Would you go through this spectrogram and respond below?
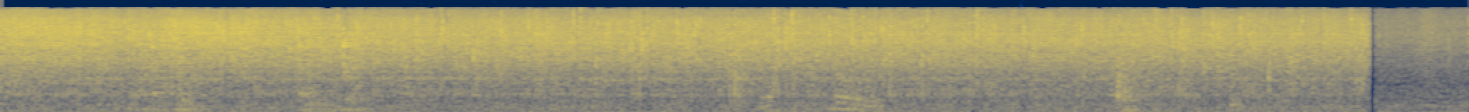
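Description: Vegetables stir-fried with soy sauce hiss and sizzle loudly in a hot pan, a dense steady frying roar with faint scrapes of tossing, which ends abruptly near the close.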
